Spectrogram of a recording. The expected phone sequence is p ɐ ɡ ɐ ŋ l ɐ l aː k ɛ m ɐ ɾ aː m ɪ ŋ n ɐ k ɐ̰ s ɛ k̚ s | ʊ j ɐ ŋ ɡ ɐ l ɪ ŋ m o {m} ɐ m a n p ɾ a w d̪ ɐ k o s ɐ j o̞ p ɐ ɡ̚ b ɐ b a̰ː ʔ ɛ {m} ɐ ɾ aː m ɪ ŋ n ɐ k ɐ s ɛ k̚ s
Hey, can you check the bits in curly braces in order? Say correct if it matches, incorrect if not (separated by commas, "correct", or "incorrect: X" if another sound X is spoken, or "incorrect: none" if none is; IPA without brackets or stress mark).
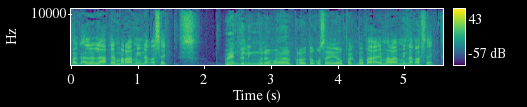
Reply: incorrect: n, correct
